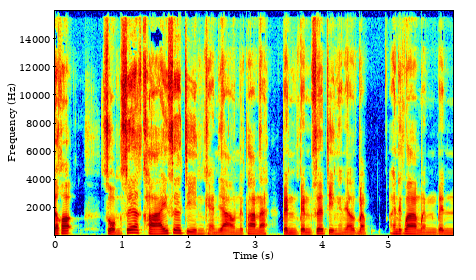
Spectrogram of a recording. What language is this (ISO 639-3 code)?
tha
